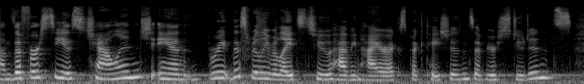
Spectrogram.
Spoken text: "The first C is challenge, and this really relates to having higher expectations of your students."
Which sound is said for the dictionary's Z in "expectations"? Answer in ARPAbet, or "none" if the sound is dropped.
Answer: Z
